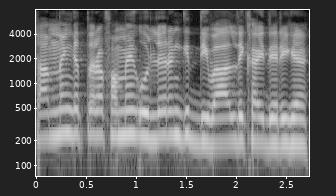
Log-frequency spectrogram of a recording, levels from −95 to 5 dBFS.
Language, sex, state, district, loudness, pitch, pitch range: Hindi, male, Jharkhand, Garhwa, -15 LUFS, 220 Hz, 190-235 Hz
